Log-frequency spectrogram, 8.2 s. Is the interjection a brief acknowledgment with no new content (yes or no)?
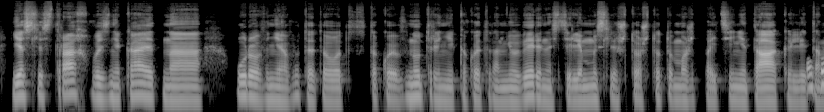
no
